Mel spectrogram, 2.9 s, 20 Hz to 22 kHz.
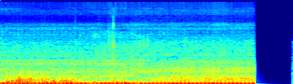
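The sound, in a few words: Mitsubishi L300 Euro 4 driving after turbo cleaning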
